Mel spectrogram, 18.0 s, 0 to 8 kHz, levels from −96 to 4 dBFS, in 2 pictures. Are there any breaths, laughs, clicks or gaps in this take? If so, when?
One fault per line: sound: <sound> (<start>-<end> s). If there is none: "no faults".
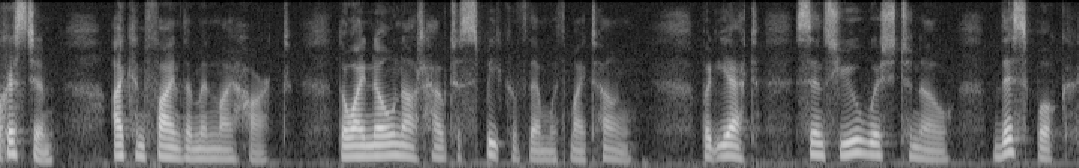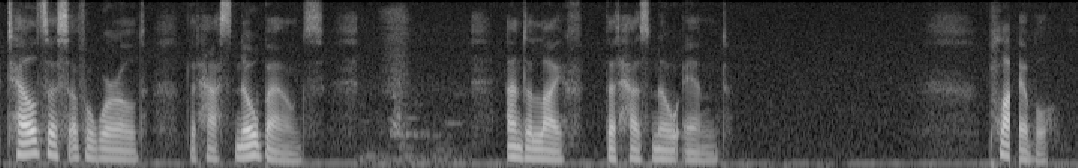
sound: sniff (12.0-12.9 s)
sound: dropout (17.4-17.5 s)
